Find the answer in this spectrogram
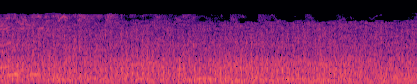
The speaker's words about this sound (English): kicked up by the downward descent of the helicopter.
